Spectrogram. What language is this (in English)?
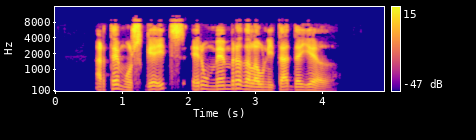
Catalan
